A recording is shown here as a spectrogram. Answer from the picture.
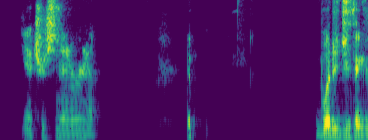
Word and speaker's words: Tristan Enaruna: Am I pronouncing that correctly? Yeah, Tristan Enaruna.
